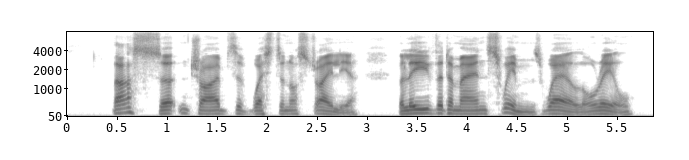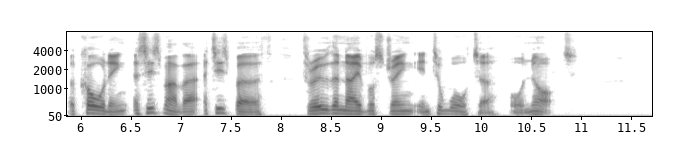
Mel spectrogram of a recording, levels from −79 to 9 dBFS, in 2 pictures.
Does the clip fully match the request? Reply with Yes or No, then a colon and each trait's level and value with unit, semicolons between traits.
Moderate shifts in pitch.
Yes: average, 4.2 semitones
